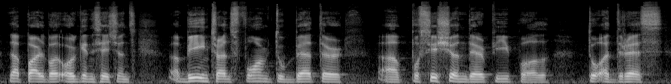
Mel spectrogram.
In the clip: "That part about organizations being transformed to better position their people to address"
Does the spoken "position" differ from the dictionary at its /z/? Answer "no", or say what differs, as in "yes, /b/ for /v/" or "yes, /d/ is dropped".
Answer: yes, /s/ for /z/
